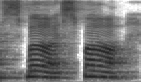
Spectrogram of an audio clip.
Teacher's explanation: âm bờ là âm bật nhưng đứng sau âm sờ và đứng trước nguyên âm thì nó sẽ thành âm cứng, âm bờ giống như con bò, con bê của tiếng Việt.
